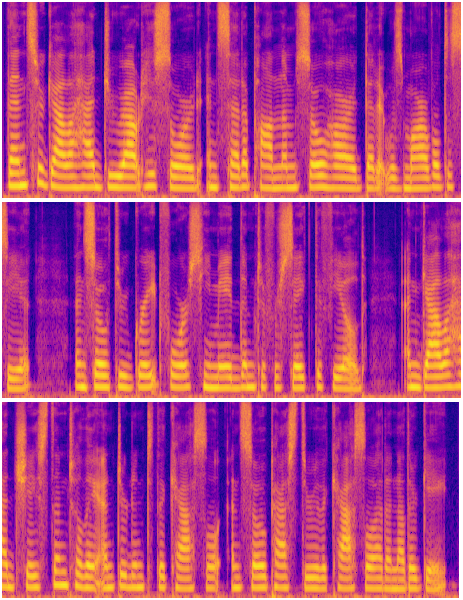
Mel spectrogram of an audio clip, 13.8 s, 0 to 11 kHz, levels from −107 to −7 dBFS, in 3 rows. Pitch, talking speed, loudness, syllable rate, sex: 185 Hz, 225 wpm, -19 LUFS, 5.4 syllables/s, female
